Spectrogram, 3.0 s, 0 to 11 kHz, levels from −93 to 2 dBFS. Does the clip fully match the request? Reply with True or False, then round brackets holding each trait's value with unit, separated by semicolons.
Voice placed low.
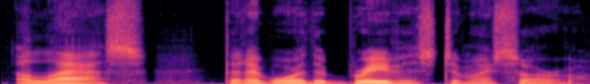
True (90 Hz)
